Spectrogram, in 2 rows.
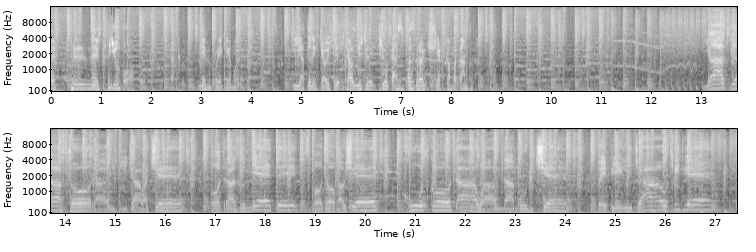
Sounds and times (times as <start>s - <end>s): Music: 0.0s - 27.4s.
